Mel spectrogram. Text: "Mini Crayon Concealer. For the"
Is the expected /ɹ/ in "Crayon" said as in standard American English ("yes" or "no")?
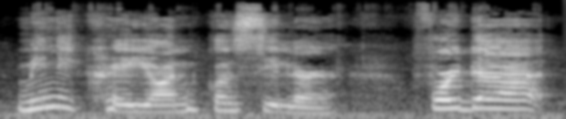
yes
